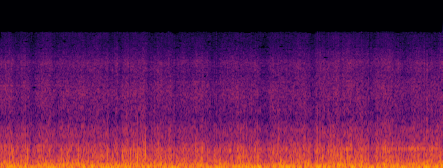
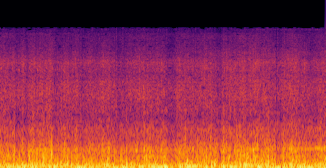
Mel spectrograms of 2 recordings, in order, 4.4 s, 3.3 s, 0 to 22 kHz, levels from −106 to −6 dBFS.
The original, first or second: first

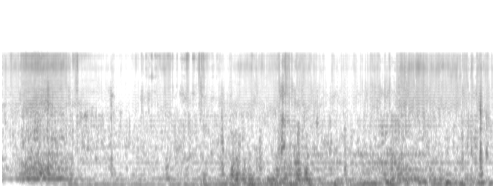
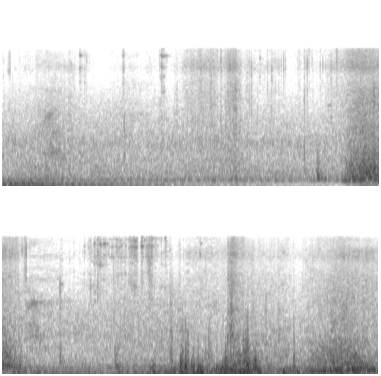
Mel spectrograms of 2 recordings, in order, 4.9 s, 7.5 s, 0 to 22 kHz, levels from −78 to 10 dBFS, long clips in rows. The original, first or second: second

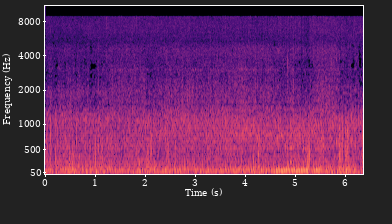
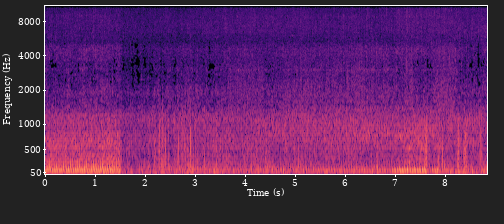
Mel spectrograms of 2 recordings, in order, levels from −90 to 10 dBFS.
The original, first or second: second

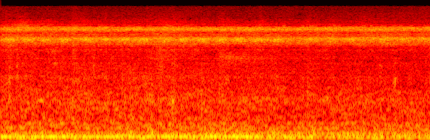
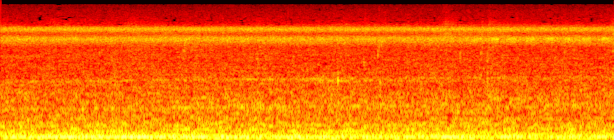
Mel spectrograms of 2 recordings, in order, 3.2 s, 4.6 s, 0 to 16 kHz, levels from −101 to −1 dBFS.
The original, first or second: second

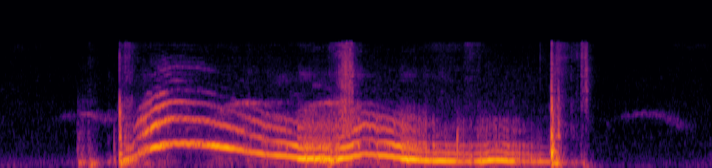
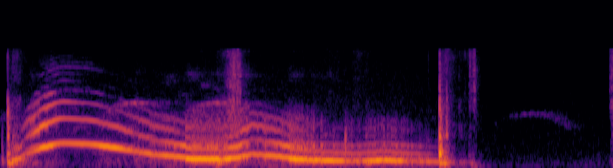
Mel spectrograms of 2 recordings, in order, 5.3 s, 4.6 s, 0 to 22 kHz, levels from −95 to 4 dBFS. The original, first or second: second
